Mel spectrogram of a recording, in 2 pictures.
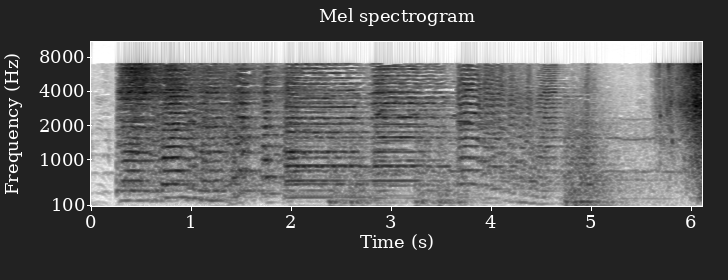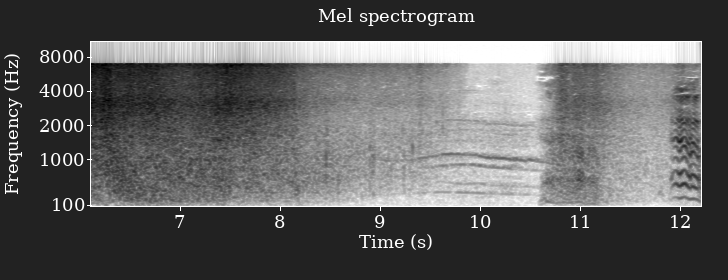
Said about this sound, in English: Oh, I've never had it as bad as this before. Oh, dear. Oh, the wind must be 40 knots at least.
